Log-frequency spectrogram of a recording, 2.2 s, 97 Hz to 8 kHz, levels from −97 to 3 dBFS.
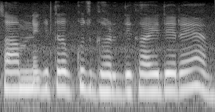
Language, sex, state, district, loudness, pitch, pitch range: Hindi, female, Haryana, Charkhi Dadri, -12 LUFS, 230 Hz, 215-240 Hz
